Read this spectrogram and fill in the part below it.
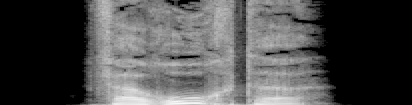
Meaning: inflection of verrucht: 1. strong/mixed nominative/accusative feminine singular 2. strong nominative/accusative plural 3. weak nominative all-gender singular
- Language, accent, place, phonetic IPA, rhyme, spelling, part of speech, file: German, Germany, Berlin, [fɛɐ̯ˈʁuːxtə], -uːxtə, verruchte, adjective, De-verruchte.ogg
